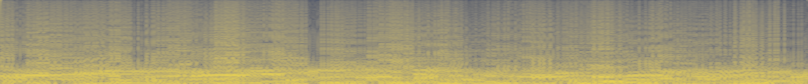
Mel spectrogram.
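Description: Harsh noise music built from digitally processed bird calls: a loud, dense, distorted wall of sound with wavering pitches, the birds no longer recognisable as such.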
